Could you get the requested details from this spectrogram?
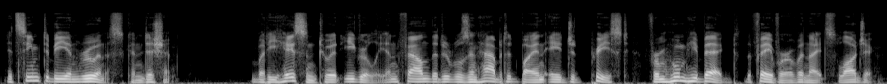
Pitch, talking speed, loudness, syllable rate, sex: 115 Hz, 225 wpm, -17 LUFS, 6.2 syllables/s, male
